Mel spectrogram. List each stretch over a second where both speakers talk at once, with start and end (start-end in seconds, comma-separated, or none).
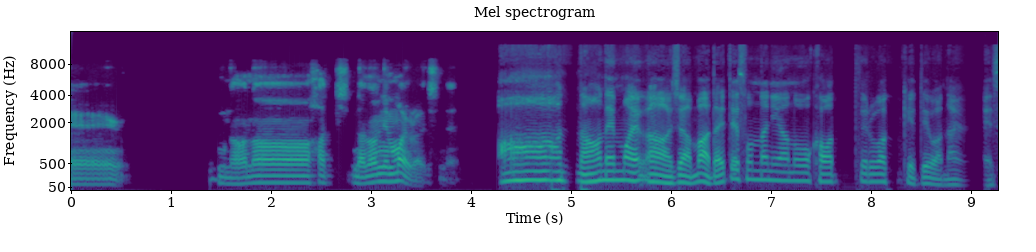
none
